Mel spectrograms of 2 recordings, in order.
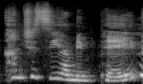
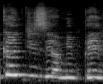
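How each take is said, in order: First: Higher-pitched retold protest breaking into a laugh; amused, indignant rising question; mock exasperation. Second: Very high, loud wail of protest; high-pitched exasperated yell, played for comedy; mock pained scream. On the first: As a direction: complain in pain, half amused. Retold outburst at husband, laughing after. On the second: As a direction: re-enact screaming at your husband in labor. Retold scream at husband during labor.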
